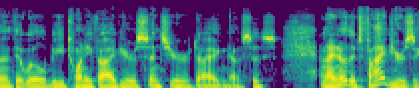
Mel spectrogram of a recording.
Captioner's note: laughs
